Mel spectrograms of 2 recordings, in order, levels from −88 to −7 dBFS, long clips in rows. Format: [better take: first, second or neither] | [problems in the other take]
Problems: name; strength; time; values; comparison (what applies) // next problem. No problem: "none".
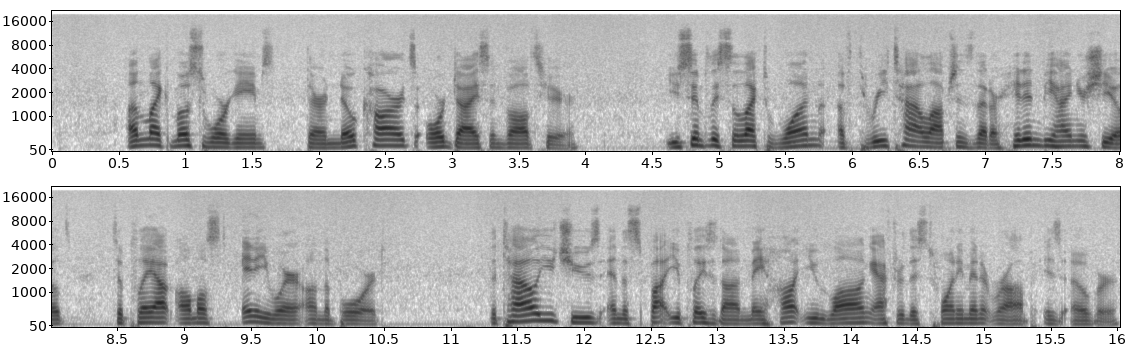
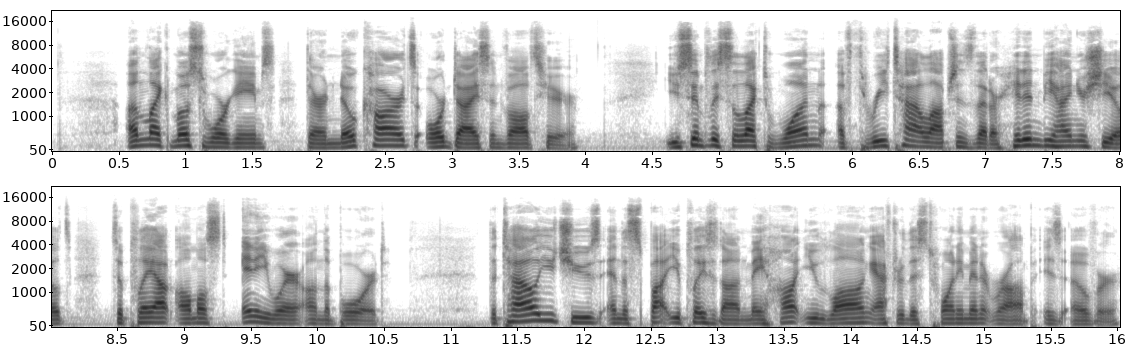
second | hiss; noticeable; throughout; 15 dB below the speech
